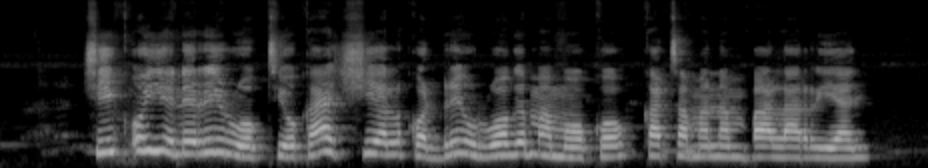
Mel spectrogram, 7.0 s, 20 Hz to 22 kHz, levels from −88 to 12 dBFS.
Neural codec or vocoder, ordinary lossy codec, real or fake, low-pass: vocoder, 44.1 kHz, 128 mel bands every 256 samples, BigVGAN v2; none; fake; none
